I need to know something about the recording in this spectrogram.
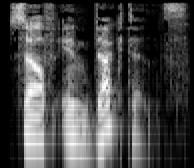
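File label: "self-inductance", British English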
